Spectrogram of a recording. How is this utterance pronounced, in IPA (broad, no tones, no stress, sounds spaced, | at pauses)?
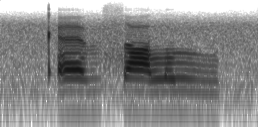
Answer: kʼ æ v s ɑ lˠ u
